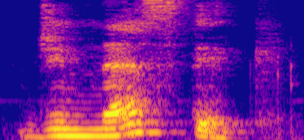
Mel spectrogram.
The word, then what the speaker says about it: gymnastic: Gymnastic, gymnastic, energy, energy, gym, gym.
